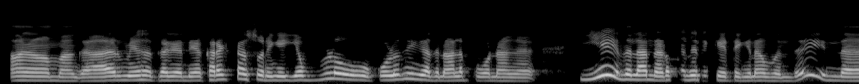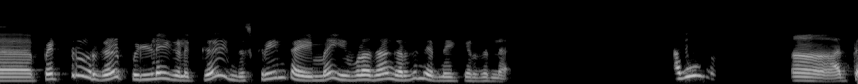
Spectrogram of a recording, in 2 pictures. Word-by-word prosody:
ஆ. - - +1 0.3
ஆமாங்க. 170 -2 -2 0.2
அருமையா 200 +2 +3 0.2
கரென்யா 185 -1 +1
கரெக்டா 225 +3 +2
சொன்னீங்க. 190 -3 +1 0.2
எவ்ளோ 240 +7 0 0.4
குழந்தைங்க 225 +3 +2
அதனால 185 0 0 0.2
போனாங்க. 170 -2 -3 0.8
ஏன் 430 -1 +8
இதெல்லாம் 215 -2 +4
நடக்குதுன்னு 205 +2 -1
கேட்டீங்கன்னா 180 -1 -2 0.2
வந்து, 170 +2 -3 0.2
இந்த 190 -2 -4 0.6
பெற்றோர்கள் 245 - 0 0.2
பிள்ளைகளுக்கு 230 - 0 0.2
இந்த 185 -4 -6
ஸ்கிரீன் 285 +7 -5
டைமை 190 0 +1 0.2
இவ்வள 215 +2 +2
தாங்கிறது 235 0 -1
நிர்ணயிக்கிறது 170 -2 -5
இல்ல. 150 -2 -8 1.7
அதே 330 +8 +1
தான் 400 - -4 0.9
ஆ, - - +2 0.4
அத் 155 0 -5
200 Hz, 100 wpm, -24 LUFS, 180-230 Hz, 1.7 s, ஏன்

